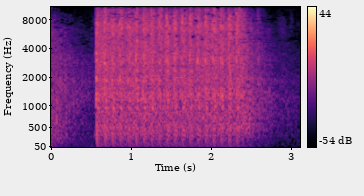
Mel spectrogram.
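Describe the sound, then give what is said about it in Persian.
A rapid burst of automatic gunfire fired into the air by a person in Bakhtiari clothing in Izeh, loud, with dense repeated shots lasting about two seconds before fading into echoing reverberation. No one speaks. “به نشانه وجود افراد مسلح در ایزه، شخصی با لباس بختیاری تیراندازی هوایی می کند.”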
